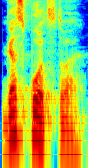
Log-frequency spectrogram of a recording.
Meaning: dominancy, dominance, domination, supremacy, rule
- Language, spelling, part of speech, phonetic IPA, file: Russian, господство, noun, [ɡɐˈspot͡stvə], Ru-господство.ogg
